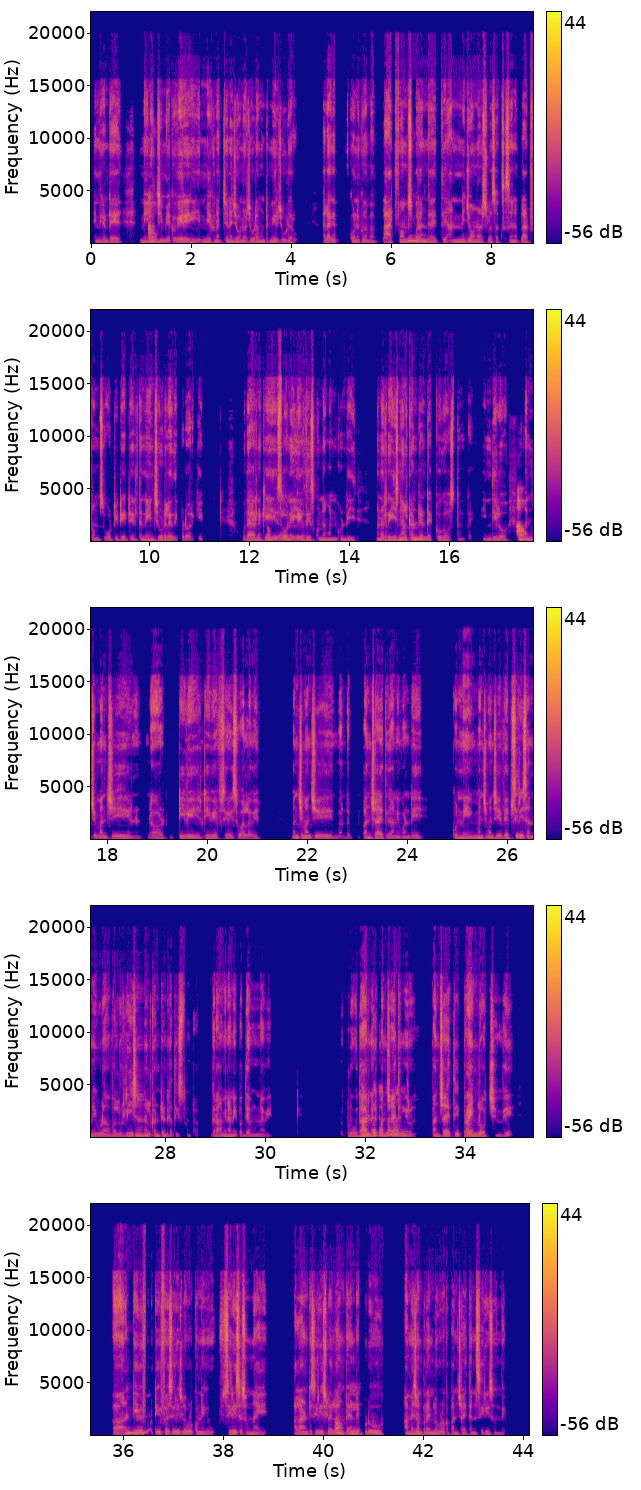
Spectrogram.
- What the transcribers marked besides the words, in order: in English: "జోనర్"; in English: "ప్లాట్‌ఫామ్స్"; in English: "జోనర్స్‌లో సక్సెస్"; in English: "ప్లాట్‌ఫామ్స్"; tapping; in English: "రీజనల్ కంటెంట్"; in English: "సీరీస్"; in English: "వెబ్ సీరీస్"; in English: "రీజనల్ కంటెంట్‌గా"; in English: "సీరీసెస్"; in English: "సీరీస్‌లో"; in English: "సీరీస్"
- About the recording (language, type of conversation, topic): Telugu, podcast, సబ్‌టైటిల్స్ మరియు డబ్బింగ్‌లలో ఏది ఎక్కువగా బాగా పనిచేస్తుంది?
